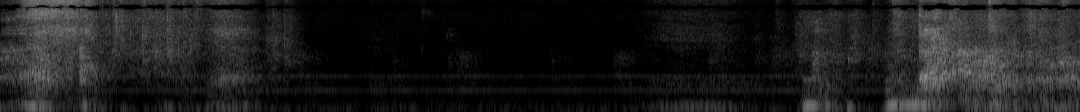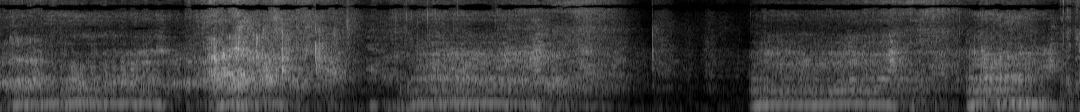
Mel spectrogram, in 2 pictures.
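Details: Boston Terrier and Keeshond in a game of tug; a quiet pause, then sustained throaty play growling in long rumbling stretches, with a faint steady tone early on.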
